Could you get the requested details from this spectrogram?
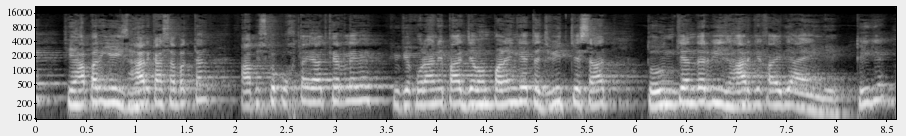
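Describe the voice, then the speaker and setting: A man teaching a Quran reading lesson. He explains a rule, recites the example words slowly and checks in with the learner. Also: high-pitched, darkish tone. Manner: asks "ठीक है?" to check the learner. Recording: echoey room with long reverb.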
